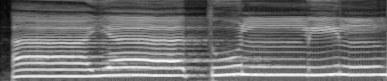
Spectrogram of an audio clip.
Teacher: Selanjutnya ada idgham bila gunnah karena ada tanwin dhammah menghadapi huruf lam. Cara bacanya tanwinnya dimasukkan ke lam, tidak didengungkan, cukup ditekan. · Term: idgham bila ghunah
